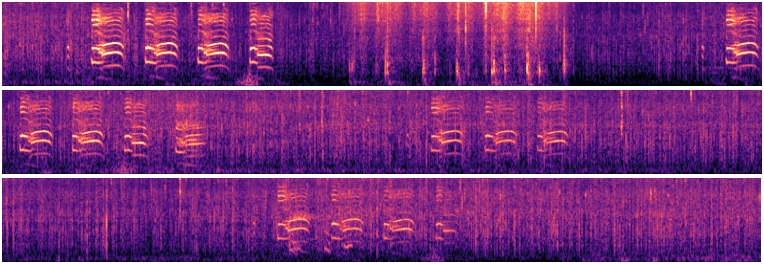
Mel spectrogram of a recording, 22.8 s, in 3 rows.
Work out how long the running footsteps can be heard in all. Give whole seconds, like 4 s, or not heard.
2 s.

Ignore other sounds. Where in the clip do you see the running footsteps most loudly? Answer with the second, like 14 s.
5 s.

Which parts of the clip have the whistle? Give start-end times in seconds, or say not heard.
not heard.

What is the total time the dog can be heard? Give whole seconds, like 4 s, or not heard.
not heard.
